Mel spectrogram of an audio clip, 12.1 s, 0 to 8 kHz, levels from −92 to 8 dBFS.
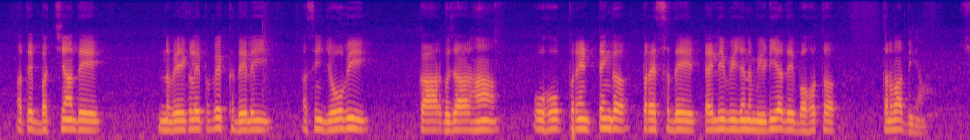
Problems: background sounds at intervals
